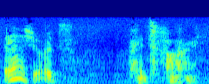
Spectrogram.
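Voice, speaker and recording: A man's voice: slow, natural voice. A man playing a doting, cajoling newlywed husband in a 1970s radio drama, speaking casually. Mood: playful, affectionate. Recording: muffled, faintly noisy old radio.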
